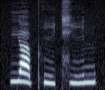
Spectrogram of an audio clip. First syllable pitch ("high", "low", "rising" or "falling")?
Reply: falling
